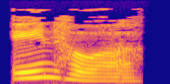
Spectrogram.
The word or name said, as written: ainhoa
